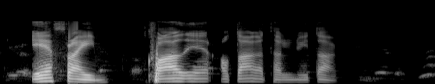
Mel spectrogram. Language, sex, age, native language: Icelandic, male, 18-19, Icelandic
